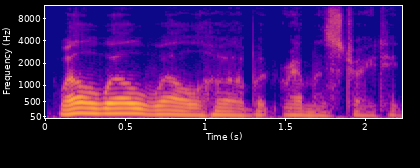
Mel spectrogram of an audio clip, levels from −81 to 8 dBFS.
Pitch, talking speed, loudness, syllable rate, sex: 115 Hz, 135 wpm, -15 LUFS, 4.3 syllables/s, male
